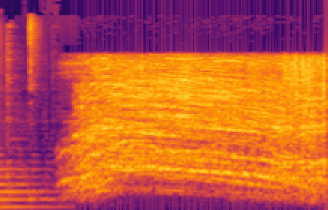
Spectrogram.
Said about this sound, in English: I can't hear about all this celebrating. Mate. Tell the screaming masses to be quiet just for a sec.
